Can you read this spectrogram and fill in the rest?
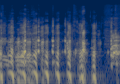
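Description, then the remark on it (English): Dogs bark in a rapid, uneven string of short, yappy barks, fairly loud, with no one talking over them. “So, and my dogs are barking, so I'm going to go and remove one of them.”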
